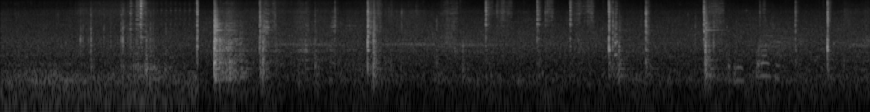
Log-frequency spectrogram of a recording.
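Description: Chopsticks clink and tap against a metal pan.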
